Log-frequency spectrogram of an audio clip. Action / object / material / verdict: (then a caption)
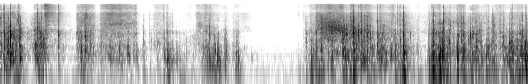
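scrape / thin printed paper flyer / paper / none. Thin printed paper advertising flyer pages, laid flat as sheets on a table, are torn and crumpled by hand. Bright, crackly bursts of ripping and crinkling come in quick succession, stop for about half a second of silence, then resume just as densely to the end.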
